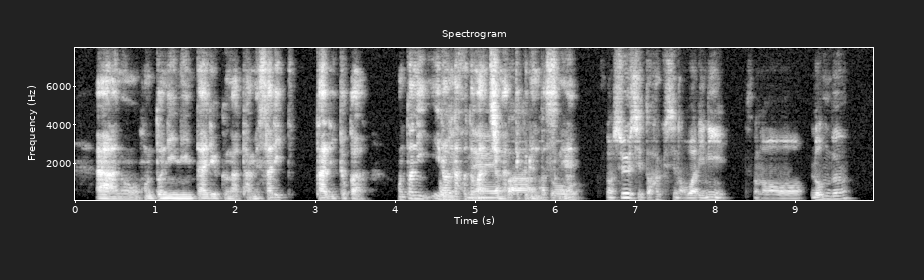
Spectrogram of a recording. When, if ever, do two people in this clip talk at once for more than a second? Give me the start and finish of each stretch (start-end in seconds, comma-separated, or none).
4.5-6.3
